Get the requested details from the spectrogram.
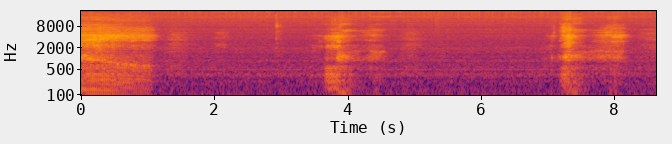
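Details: Snoring.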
